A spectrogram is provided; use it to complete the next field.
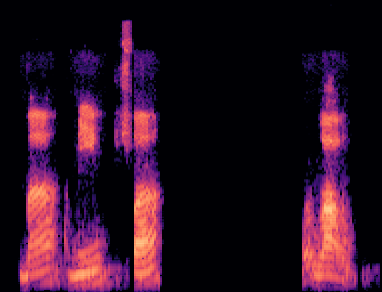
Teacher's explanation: हमारे हरूफ है जो हमारे लिप्स से निकलते हैं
